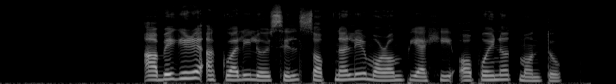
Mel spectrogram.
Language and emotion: Assamese, neutral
